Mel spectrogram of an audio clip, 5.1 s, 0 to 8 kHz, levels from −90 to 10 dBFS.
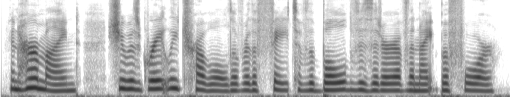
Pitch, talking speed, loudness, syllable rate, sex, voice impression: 220 Hz, 210 wpm, -18 LUFS, 5.4 syllables/s, female, very feminine, young, very thin, tensed, powerful, bright, soft, slightly clear, fluent, slightly raspy, very cute, intellectual, very refreshing, sincere, calm, very friendly, reassuring, very unique, elegant, slightly wild, sweet, lively, kind, slightly intense, slightly modest, light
